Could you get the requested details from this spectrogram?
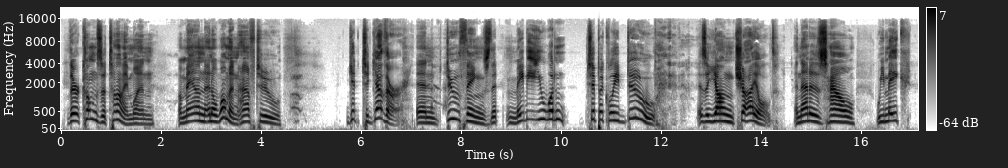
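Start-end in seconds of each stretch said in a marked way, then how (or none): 0.2-14.3 fatherly man-to-man voice. Acting out how he would give his son the birds-and-the-bees talk, imitating him. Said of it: "I will try my best to at least like talk like he would".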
